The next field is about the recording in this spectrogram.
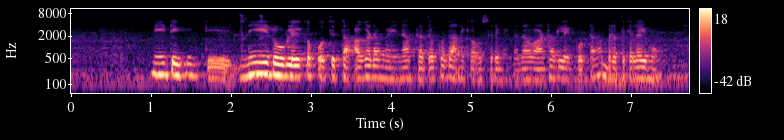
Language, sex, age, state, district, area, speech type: Telugu, female, 30-45, Telangana, Jagtial, rural, spontaneous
